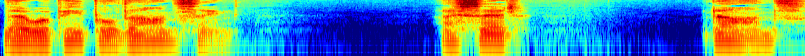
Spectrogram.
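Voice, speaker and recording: A man with a somewhat breathy, medium-pitched voice speaks against a quiet background. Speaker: audiobook narrator. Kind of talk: audiobook novel reading. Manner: sensitive, expressive.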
